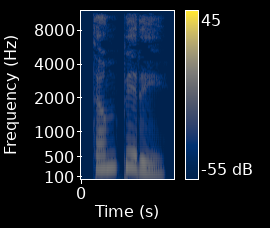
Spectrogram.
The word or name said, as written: ತಂಪೇರು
